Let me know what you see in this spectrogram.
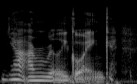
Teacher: there's an uptalk, which is like high rising intonation at the end of sentences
